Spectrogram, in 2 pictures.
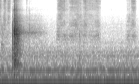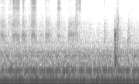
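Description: A thin pen from a craft kit is pressed down with a short sharp tap, then scratches faintly and intermittently across paper in short strokes, close up over a steady electrical hum.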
